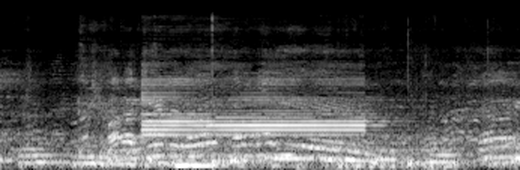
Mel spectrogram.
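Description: A steady buzzing tone sounds for about two seconds, starting about a second in, over the chatter and calls of a crowd.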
